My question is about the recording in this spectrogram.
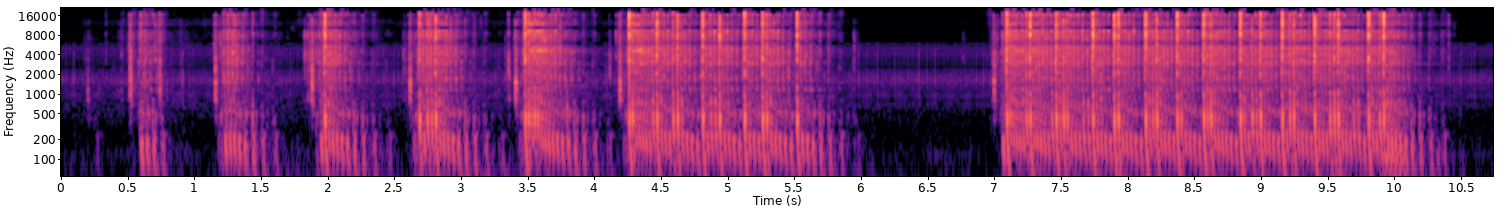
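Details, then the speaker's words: Stihl MS 660 chainsaw with a 32in bar, after the carburetor and air filter were cleaned to fix its failure to hold idle. A few throttle blips, then strong, steady full revs through two pine cuts without bogging. Normal running under cutting load. "I know it's just Pine but that was pulling it no problem the whole entire 36 32in bar man 660 that's a beast brother"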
